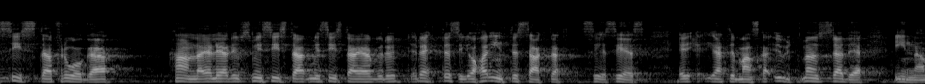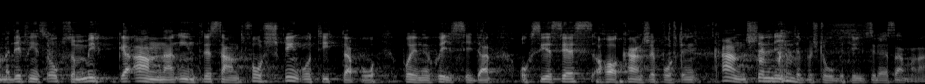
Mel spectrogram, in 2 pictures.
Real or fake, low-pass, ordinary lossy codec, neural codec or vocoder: fake; none; none; codec, 16 kHz, 16 kbps, FreqCodec, larger model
